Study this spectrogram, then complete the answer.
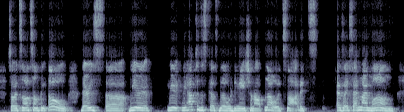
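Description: A fairly high-pitched woman talks at a moderate pace with a somewhat breathy voice. Her intonation is fairly even and her loudness very even. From Brazil, Goiânia. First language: Portuguese. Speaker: pastor. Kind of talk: interview.

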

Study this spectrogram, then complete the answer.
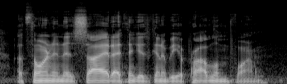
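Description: In an American accent, a man speaks with a very deep, low pitch and flat, monotone intonation. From Albany, New York. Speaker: election attorney. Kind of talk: radio interview.

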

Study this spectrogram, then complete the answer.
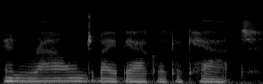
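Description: Speaking at a fairly slow pace, a woman with a very deep, low pitch uses a soothing tone and monotone, flat intonation. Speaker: holistic coach and podcast host. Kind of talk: guided meditation. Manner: soft, slow, soothing; warm, calm.

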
